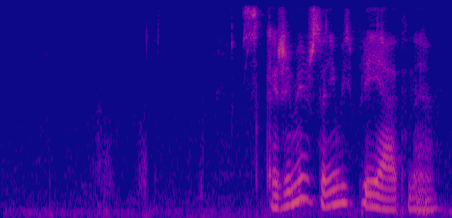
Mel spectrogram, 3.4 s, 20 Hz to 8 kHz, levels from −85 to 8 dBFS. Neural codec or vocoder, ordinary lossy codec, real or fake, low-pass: none; none; real; 7.2 kHz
